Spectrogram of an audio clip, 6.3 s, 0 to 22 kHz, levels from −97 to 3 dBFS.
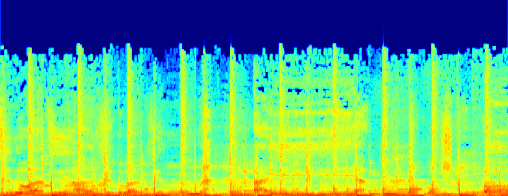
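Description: At 0.54, 2.44, 3.40 and 5.30 s the sound skips forward by about 50 ms on a roughly one-second grid, likely audio missing between chunks, with the sides butted together.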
